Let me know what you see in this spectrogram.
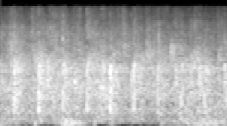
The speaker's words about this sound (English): Awesome. Let's give everyone a round of applause again who spoke tonight.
